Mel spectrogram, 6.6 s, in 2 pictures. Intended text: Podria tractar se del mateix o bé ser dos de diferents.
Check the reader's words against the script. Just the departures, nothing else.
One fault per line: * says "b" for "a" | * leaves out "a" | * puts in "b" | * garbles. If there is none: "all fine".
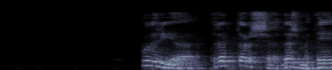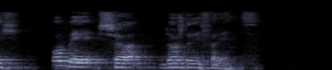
all fine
